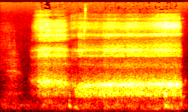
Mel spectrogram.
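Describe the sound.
Someone imitates low-pitched brown noise with their mouth: a steady, breathy rushing hiss held for about two seconds, fairly loud, with no talking.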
